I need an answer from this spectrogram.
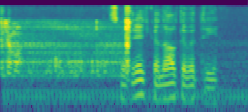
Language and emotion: Russian, neutral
